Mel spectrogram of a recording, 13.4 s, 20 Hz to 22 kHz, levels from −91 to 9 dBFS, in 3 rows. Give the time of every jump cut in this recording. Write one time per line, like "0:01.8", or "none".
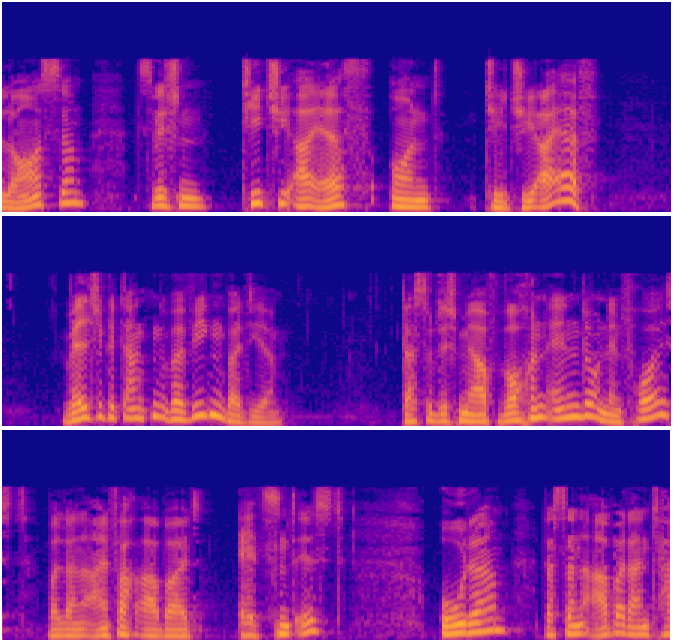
0:07.7
0:08.6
